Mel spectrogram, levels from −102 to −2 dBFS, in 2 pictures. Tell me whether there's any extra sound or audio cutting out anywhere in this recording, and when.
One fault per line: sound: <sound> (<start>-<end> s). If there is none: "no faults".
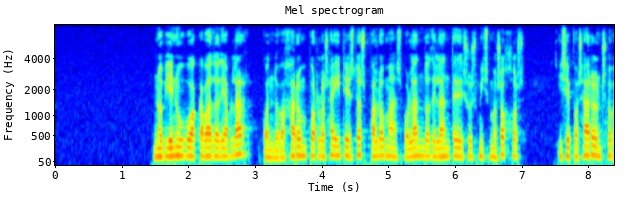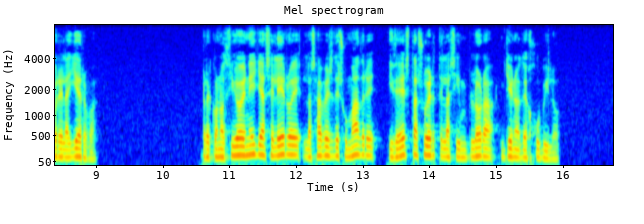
no faults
